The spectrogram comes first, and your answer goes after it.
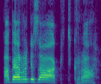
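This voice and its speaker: A man's voice: high-pitched, slow pace, smooth, dull audio. A man voicing a formal, baffled male raven in a storybook, drawing out words and punctuating them with caws. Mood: obliging. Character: male raven, formal, slow, baffled, croaks between phrases.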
